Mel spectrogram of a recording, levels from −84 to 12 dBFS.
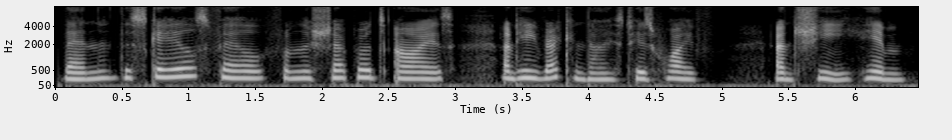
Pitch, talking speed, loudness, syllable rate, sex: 220 Hz, 150 wpm, -19 LUFS, 3.9 syllables/s, female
